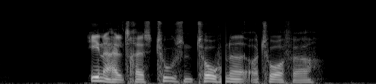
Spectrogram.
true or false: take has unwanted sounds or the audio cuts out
true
